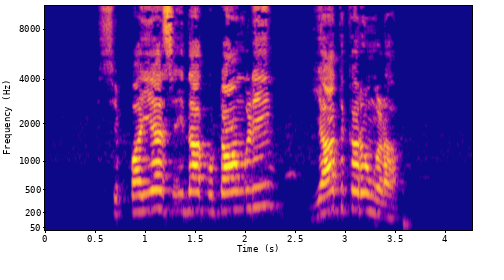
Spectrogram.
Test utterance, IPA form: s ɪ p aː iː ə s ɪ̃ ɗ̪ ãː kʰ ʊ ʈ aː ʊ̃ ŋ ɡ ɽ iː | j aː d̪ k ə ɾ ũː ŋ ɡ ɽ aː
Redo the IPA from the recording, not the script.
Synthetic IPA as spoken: s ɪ p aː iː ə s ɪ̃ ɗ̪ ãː k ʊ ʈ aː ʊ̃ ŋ ɡ ɽ iː | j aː d̪ k ə ɾ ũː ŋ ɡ ɽ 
